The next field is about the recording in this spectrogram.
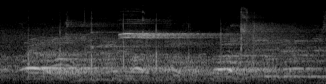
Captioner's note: whistling blowing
